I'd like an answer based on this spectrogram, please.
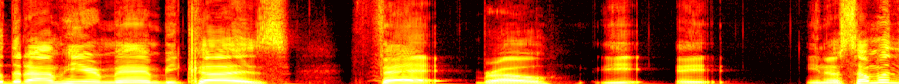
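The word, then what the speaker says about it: Fayette: Because it said it's it's faget, but it right like locals say fet.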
